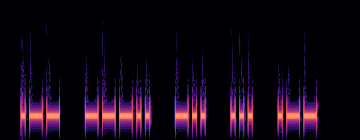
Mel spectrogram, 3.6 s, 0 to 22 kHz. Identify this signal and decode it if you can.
Morse code, heard as a keyed tone, about 28 wpm, spaced as for 20 wpm, 700 Hz. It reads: W8DSW
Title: USA Call Signs - 5 Characters - 2x Character Spacing - 28wpm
